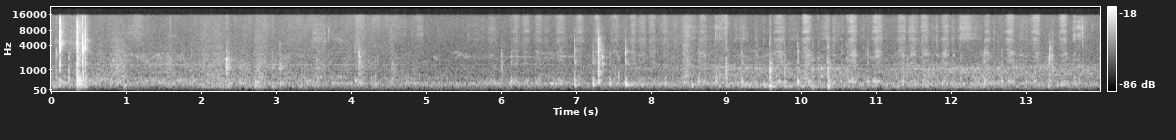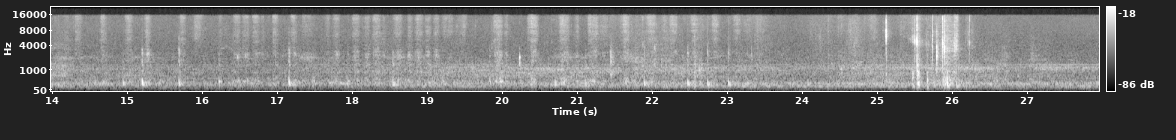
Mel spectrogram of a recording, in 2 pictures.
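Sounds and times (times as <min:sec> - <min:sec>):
pencil scratching on paper: 0:05.8 - 0:13.7, 0:14.3 - 0:23.4.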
